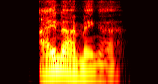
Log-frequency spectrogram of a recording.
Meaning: singleton
- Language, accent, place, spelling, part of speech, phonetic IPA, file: German, Germany, Berlin, Einermenge, noun, [ˈaɪ̯nɐˌmɛŋə], De-Einermenge.ogg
